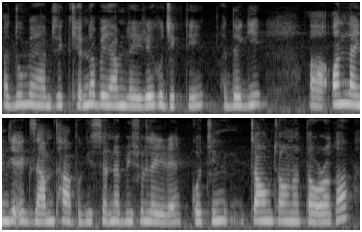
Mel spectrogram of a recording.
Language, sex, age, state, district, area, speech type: Manipuri, female, 18-30, Manipur, Imphal West, urban, spontaneous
